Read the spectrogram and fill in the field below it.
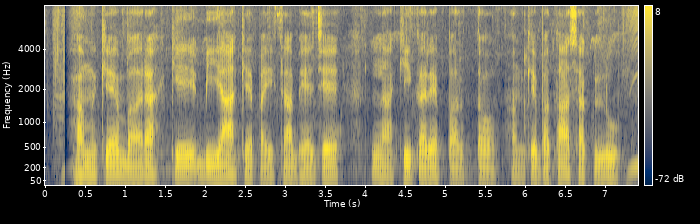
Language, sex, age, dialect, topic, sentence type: Magahi, male, 18-24, Central/Standard, banking, question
